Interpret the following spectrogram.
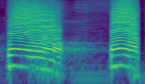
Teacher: الطاء تخرج من طرف اللسان مع أصول الثنايا العليا، طرف اللسان كما هو موضح في الصورة، طرف اللسان مع أصول الثنايا العليا. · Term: مخرج الطاء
